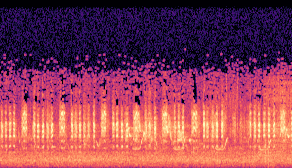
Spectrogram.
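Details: On a meadow on a warm morning, a sedge warbler sings rapid dry rattles and chattering phrases, with a few short whistled slurs mixed in near the end, continuous throughout.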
